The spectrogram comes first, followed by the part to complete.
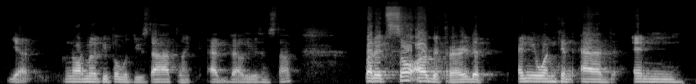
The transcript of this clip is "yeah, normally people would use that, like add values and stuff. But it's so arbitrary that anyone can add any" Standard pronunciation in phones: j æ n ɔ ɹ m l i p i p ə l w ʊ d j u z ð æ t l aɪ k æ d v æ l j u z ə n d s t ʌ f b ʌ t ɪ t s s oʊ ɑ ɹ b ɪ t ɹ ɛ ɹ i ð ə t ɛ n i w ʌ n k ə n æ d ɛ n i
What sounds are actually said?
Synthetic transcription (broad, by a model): j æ n ɔ ɹ m l i p i p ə l w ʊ d j u z ð æ t l aɪ k æ d v æ l j u z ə n s t ʌ f b ʌ t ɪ t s s oʊ ɑ ɹ b ɪ t ɹ ɛ ɹ i ð ə t ɛ n i w ʌ n k ə n æ d ɛ n i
